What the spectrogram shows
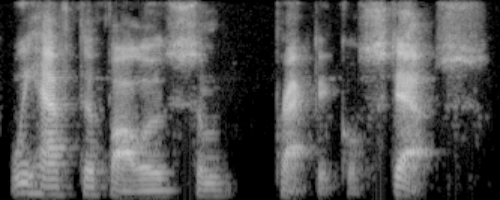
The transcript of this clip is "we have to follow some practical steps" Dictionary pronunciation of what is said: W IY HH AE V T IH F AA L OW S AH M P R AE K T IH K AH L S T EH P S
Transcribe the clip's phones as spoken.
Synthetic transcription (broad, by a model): W IY HH AE F T IH F AA L OW S AH M P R AE K T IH K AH L S T EH P S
